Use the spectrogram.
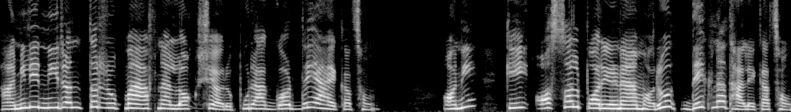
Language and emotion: Nepali, happy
